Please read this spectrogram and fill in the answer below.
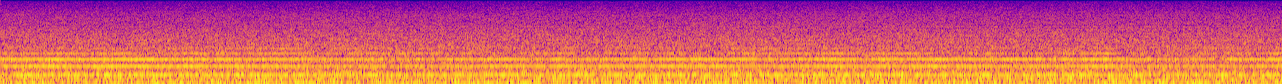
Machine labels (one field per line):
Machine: fan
